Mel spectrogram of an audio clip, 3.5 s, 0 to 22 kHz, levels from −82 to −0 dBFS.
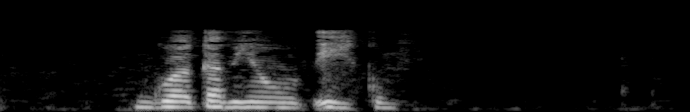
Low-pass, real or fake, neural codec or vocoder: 7.2 kHz; real; none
